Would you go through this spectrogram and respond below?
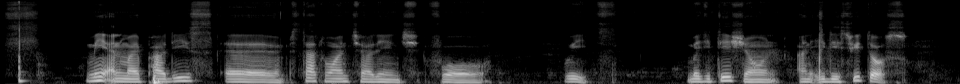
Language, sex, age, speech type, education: Nigerian Pidgin, male, 15-29, spontaneous, tertiary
